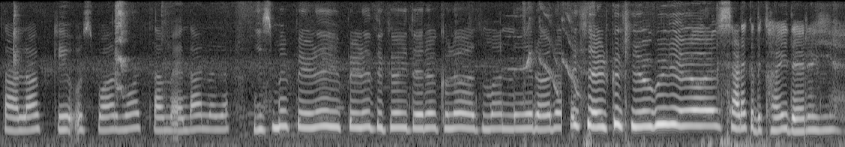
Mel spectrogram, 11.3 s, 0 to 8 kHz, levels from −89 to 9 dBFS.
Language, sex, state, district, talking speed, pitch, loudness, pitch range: Hindi, female, Bihar, Purnia, 145 wpm, 265 Hz, -17 LUFS, 245-290 Hz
